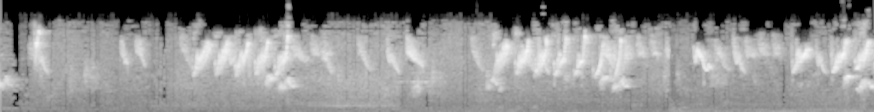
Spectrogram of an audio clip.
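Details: Sunbird giving long, dense streams of very high, thin twittering notes in quick slurred sequences, broken by brief pauses and then resuming strongly, with a soft low background hum throughout.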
